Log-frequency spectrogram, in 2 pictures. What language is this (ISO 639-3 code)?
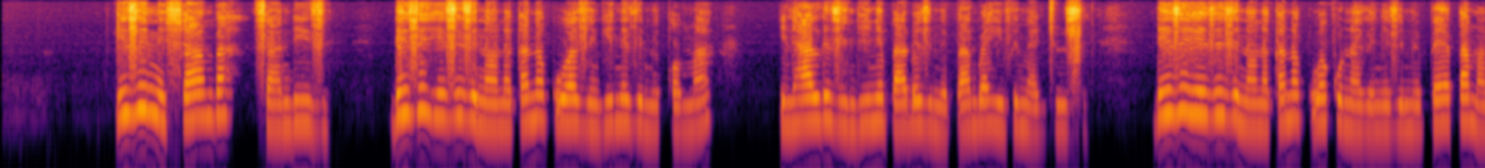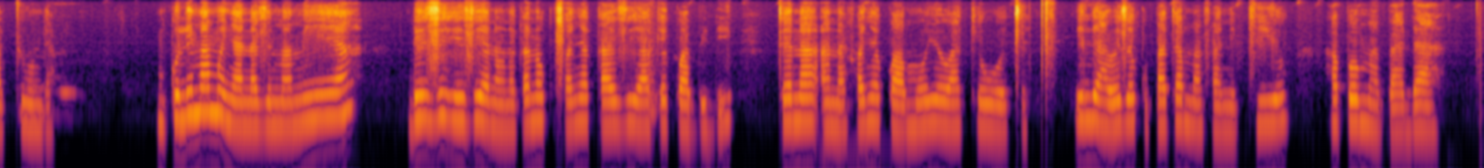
swa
